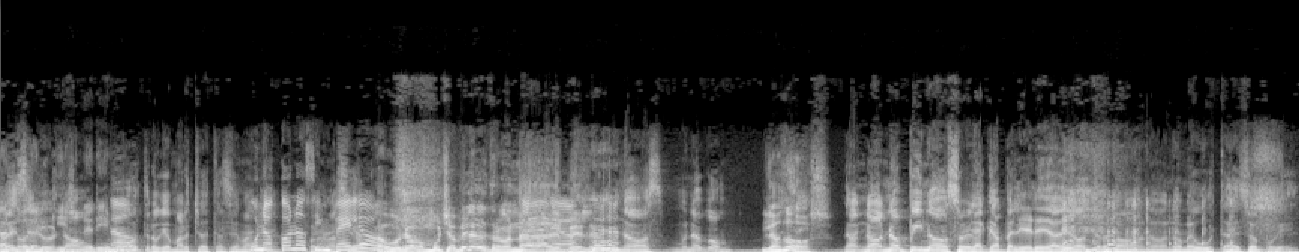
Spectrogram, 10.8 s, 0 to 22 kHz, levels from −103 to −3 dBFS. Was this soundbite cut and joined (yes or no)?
no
